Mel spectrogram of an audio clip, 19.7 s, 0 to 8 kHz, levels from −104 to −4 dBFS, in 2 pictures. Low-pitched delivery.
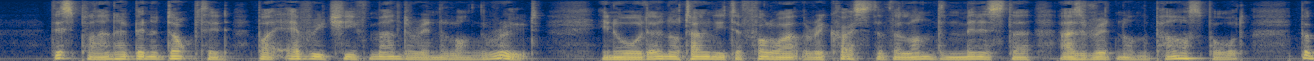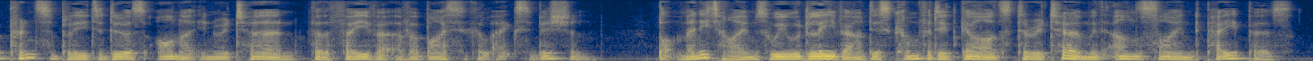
Yes: low, 105 Hz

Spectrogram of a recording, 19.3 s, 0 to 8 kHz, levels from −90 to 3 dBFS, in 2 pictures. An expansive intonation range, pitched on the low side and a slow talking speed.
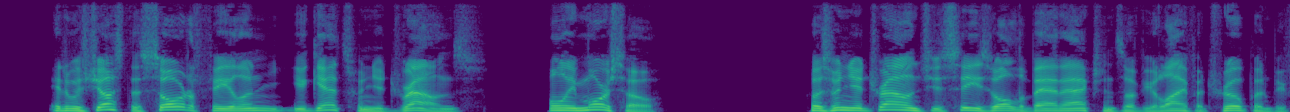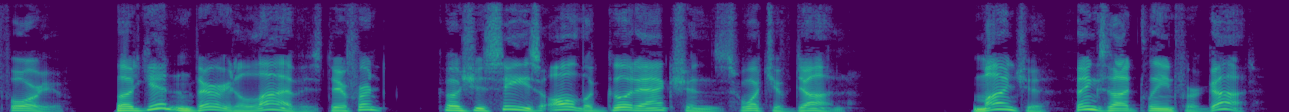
No: wide, 6.5 semitones; low, 130 Hz; average, 165 wpm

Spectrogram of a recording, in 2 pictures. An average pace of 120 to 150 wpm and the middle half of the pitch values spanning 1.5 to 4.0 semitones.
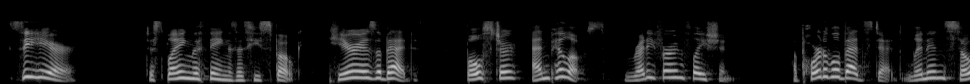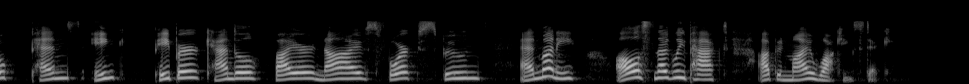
No: slow, 135 wpm; average, 4.4 semitones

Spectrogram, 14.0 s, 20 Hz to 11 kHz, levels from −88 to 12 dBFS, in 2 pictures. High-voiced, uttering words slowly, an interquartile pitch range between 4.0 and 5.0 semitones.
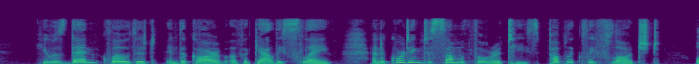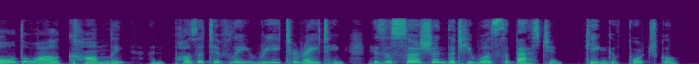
No: high, 225 Hz; average, 145 wpm; average, 4.3 semitones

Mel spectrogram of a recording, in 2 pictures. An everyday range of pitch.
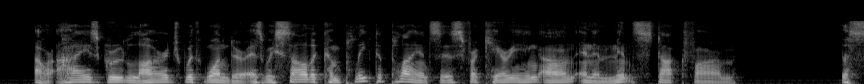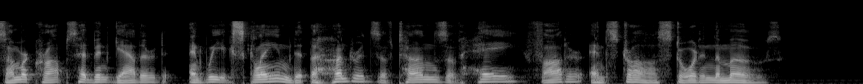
Yes: average, 3.6 semitones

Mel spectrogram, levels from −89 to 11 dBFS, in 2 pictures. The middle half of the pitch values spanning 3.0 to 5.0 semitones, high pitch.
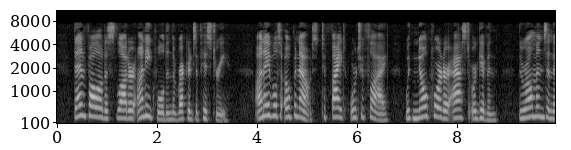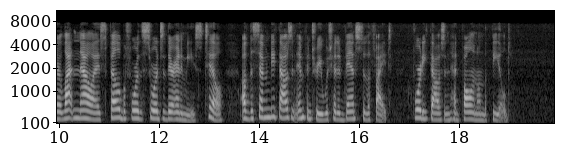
Yes: average, 4.0 semitones; high, 225 Hz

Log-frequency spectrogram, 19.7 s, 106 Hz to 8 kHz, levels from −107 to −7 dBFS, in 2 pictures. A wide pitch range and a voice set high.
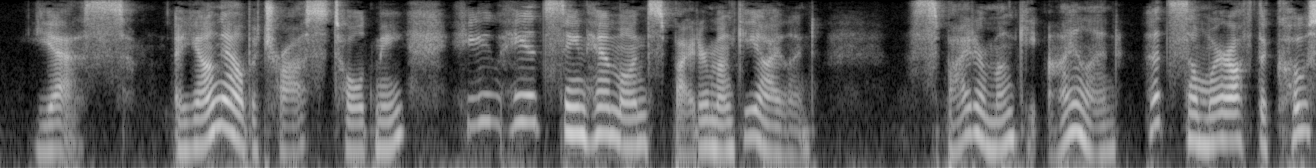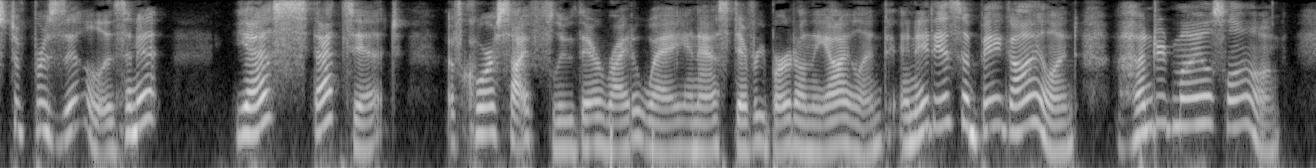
Yes: wide, 8.1 semitones; high, 215 Hz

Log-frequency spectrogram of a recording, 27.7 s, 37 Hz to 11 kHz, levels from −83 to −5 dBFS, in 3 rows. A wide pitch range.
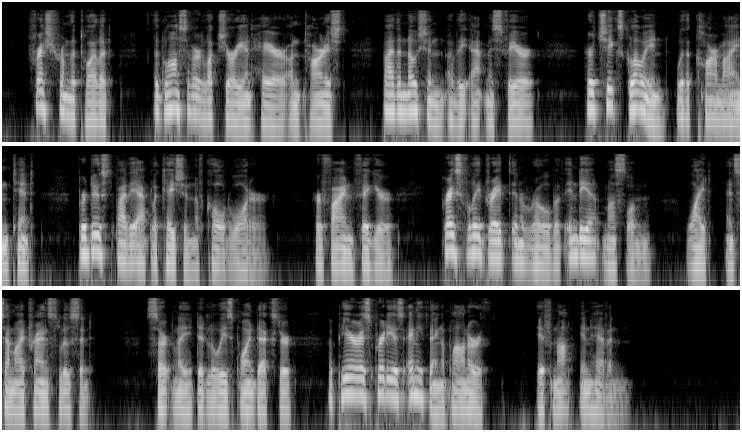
Yes: wide, 6.2 semitones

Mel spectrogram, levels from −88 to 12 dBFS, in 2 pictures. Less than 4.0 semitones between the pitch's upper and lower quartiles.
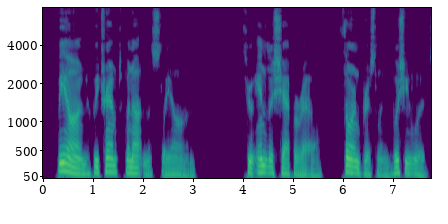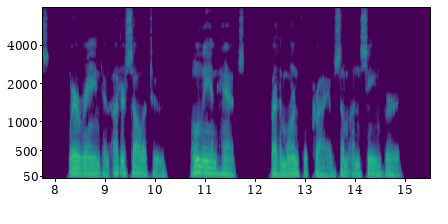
No: average, 5.3 semitones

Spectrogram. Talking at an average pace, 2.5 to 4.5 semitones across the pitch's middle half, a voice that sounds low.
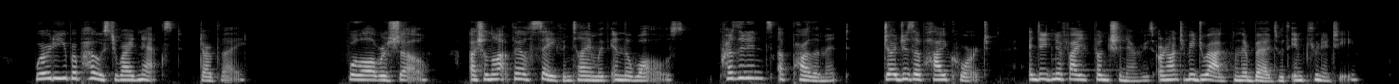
No: average, 180 wpm; average, 3.9 semitones; high, 215 Hz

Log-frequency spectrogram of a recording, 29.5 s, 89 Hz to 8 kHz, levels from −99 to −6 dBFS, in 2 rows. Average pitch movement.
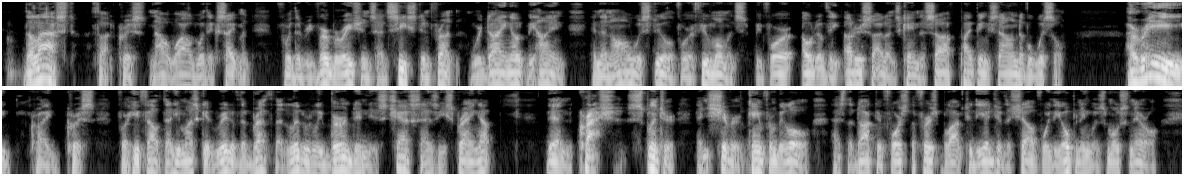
Yes: average, 3.6 semitones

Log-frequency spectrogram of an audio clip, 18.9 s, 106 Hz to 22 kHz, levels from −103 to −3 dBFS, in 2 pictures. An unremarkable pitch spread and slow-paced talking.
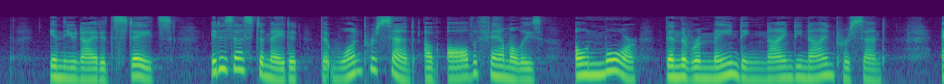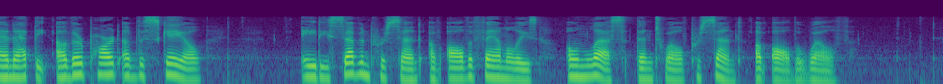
No: average, 3.9 semitones; average, 160 wpm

